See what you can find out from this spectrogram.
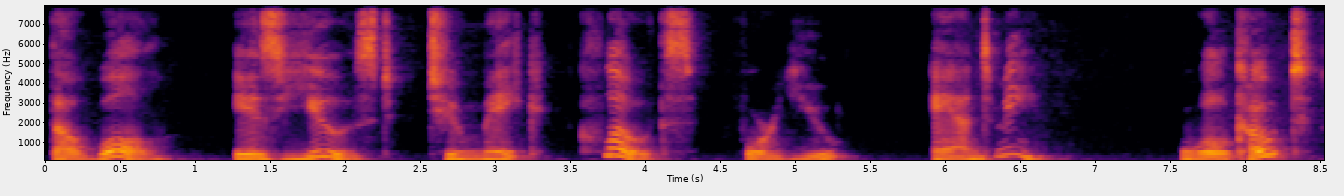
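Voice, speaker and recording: Woman, children's read-aloud, very slow pace, lively pitch swings, teacherly, deliberate, questioning the listener. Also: slightly rough. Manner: simple, deliberate, instructive delivery with questions to the listener. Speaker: teacher reading a picture book to young children.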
